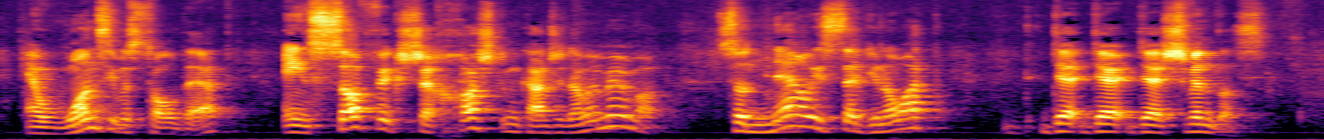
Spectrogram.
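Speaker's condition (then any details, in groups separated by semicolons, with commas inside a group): No condition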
